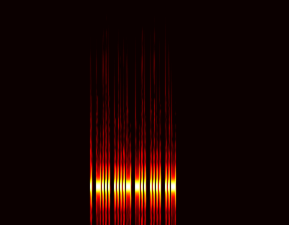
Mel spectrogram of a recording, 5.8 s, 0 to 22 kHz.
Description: Morse code, heard as a keyed tone, about 37 wpm, 700 Hz. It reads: EB4DHU
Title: DXCC-100 Call Signs - 6 Characters - Repeated 2x - 40wpm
